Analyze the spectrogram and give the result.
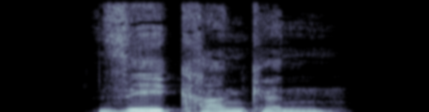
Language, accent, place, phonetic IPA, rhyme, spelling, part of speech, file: German, Germany, Berlin, [ˈzeːˌkʁaŋkn̩], -eːkʁaŋkn̩, seekranken, adjective, De-seekranken.ogg
- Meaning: inflection of seekrank: 1. strong genitive masculine/neuter singular 2. weak/mixed genitive/dative all-gender singular 3. strong/weak/mixed accusative masculine singular 4. strong dative plural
